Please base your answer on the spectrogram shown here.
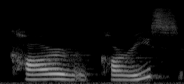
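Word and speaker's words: χάρις: It's kind of um I'm going to mispronounce it really bad again. Uh charis, I think is how you say it.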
